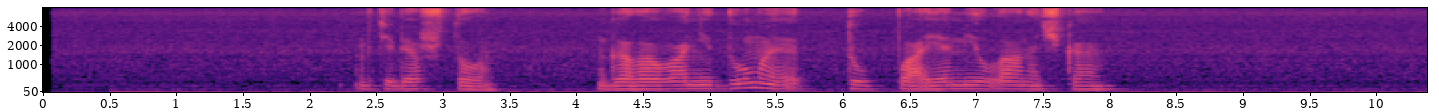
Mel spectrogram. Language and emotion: Russian, sad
